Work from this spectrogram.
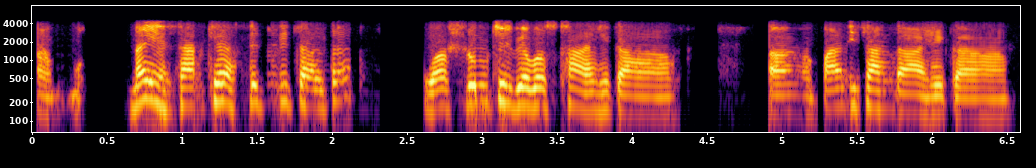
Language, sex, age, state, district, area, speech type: Marathi, male, 45-60, Maharashtra, Nanded, urban, conversation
